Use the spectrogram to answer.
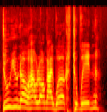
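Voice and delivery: high-pitched haughty challenge. A narrator's reading. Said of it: "said Missus Goggle haughtily".

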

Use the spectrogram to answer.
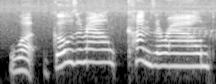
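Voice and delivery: high, drawn-out far-carrying call; shouted taunt. A narrator's reading. Dragonfly to the monkey king behind her, shouting. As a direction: call it back slowly at a high pitch. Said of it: "and shouted".

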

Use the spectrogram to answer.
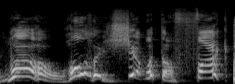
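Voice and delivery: high, exclaimed imitation of shock; hammed-up startled outburst; mock shock. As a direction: act out startled disbelief, pitch leaping up. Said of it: "He's like".

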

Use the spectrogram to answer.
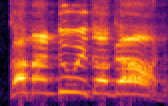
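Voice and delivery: high, loud cry to heaven; exaggerated shouted plea; mock desperate prayer. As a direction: holler it like an over-fervent prayer. Mimics misguided shouted prayer.

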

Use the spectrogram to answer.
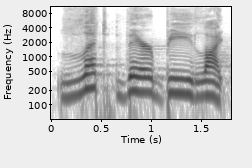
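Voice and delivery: low, soft, slow utterance; imitated God, hushed and unhurried; effortless divine command. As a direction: speak creation into being without effort. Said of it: "He spoke with words".

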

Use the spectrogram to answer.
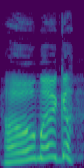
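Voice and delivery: loud, high astonished cry; amazed outcry. Retold or imitated. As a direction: act out her stunned joy at being healed. Acting out her amazed healing reaction.

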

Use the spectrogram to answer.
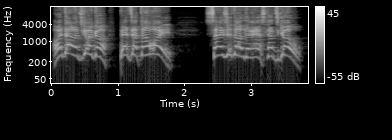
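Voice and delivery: high, cheering shout of joy; goal celebration. Real, not acted. Commentator cheering his team's goal, excited high shout. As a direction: celebrate the goal at the top of your voice.

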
